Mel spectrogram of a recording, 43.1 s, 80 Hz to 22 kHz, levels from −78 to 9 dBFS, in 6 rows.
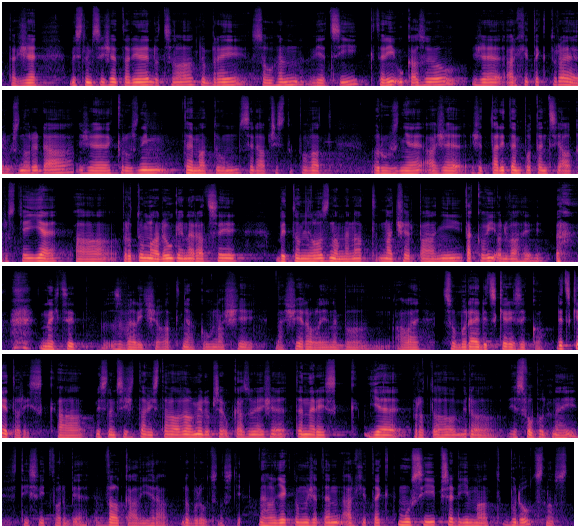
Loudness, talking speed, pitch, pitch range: -24 LUFS, 130 wpm, 130 Hz, 120-140 Hz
